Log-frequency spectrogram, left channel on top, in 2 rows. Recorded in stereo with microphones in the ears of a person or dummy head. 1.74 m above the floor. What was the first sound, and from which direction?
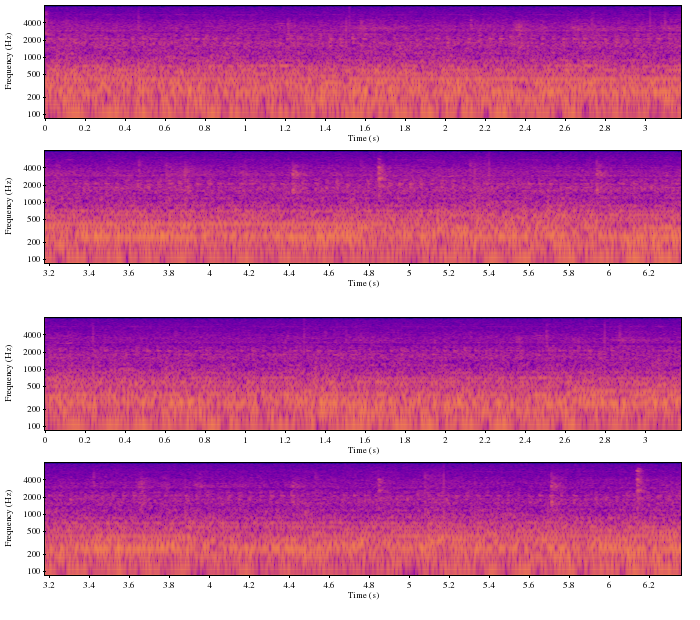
Only background noise.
